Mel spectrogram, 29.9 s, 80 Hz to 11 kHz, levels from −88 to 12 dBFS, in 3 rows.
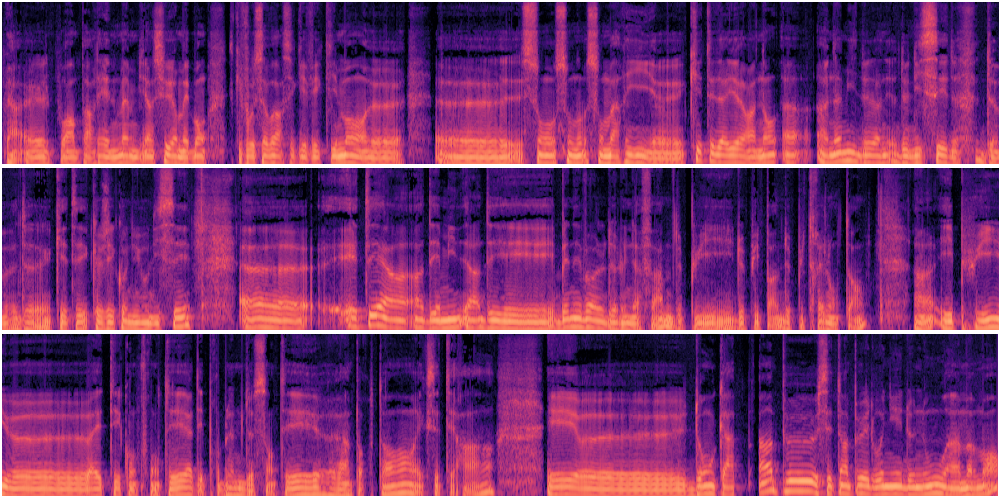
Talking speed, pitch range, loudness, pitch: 175 wpm, 95-115 Hz, -13 LUFS, 100 Hz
